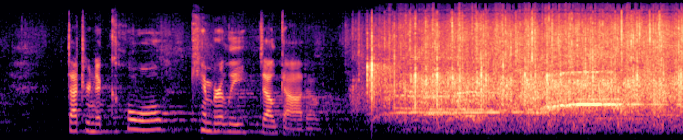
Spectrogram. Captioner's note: crowd applauding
